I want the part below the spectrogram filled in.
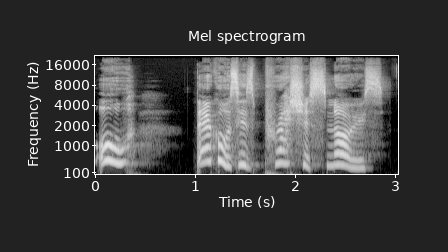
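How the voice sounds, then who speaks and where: A woman's voice: very high voice, animated, slow pace, pitched above the performer's own voice, full character voice. A woman voicing a polite, earnest storybook little girl with a prim manner, eager to show what she knows. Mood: alarmed.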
